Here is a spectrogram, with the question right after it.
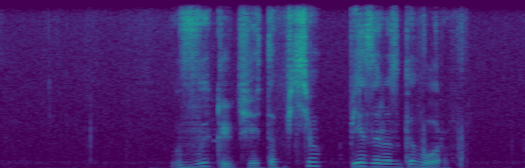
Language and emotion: Russian, angry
